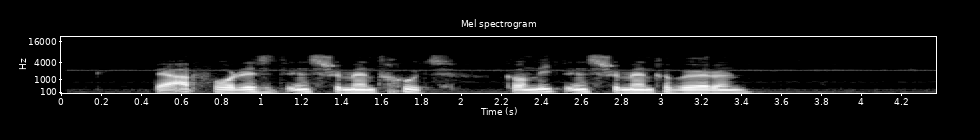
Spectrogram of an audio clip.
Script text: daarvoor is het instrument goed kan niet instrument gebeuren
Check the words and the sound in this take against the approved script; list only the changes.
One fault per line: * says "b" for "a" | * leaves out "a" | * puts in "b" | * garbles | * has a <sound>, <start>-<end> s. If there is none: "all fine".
all fine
